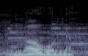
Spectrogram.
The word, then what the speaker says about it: Moen: Moen. Is that how you say it? M-O-E-N. What the fuck does Moen? Moan. +1-800-BY-MOEN.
